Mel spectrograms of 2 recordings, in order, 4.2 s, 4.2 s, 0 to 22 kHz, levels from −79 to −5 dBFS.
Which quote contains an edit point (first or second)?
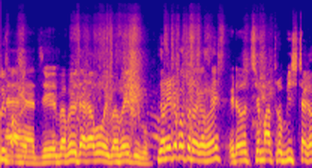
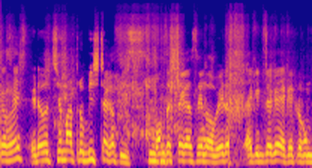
second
